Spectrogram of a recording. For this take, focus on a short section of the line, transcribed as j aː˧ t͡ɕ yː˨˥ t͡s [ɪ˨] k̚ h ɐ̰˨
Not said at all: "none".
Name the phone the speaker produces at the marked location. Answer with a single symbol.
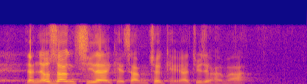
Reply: ɪ˨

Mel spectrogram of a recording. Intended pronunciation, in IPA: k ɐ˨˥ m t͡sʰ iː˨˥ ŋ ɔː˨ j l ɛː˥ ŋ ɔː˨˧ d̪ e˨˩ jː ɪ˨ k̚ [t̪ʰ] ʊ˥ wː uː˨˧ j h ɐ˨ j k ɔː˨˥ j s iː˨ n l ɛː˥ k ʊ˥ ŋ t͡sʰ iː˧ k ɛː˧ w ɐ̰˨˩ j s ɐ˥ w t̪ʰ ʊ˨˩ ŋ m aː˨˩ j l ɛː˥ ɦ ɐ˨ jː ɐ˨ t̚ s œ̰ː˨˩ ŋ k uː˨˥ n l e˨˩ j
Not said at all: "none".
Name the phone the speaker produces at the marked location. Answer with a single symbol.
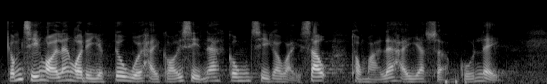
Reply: t̪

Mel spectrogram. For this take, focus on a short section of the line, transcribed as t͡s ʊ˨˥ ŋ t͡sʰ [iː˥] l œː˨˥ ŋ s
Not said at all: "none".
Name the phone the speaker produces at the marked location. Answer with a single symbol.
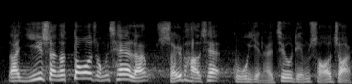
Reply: ɛː˥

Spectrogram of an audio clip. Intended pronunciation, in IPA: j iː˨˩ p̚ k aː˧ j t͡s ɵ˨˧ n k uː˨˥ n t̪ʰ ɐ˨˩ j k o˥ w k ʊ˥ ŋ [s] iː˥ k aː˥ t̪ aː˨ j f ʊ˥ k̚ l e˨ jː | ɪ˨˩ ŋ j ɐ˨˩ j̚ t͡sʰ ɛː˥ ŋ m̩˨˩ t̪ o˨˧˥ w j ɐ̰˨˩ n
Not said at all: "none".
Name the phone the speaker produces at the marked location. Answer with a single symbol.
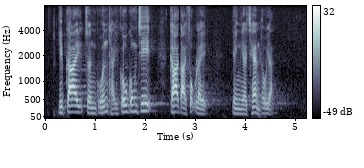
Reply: t͡s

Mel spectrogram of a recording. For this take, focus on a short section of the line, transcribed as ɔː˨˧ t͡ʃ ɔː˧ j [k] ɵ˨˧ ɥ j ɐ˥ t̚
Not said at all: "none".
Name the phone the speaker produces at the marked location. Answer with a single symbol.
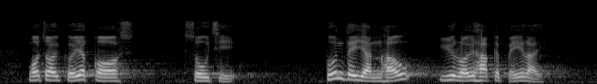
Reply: k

